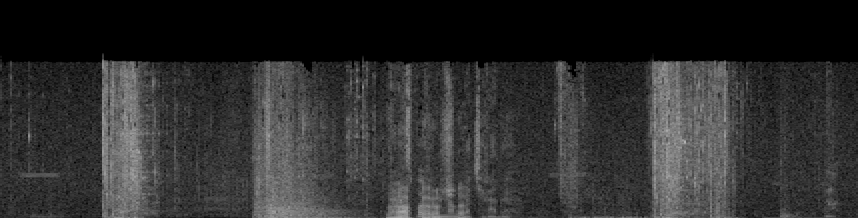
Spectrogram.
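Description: A grappling line whooshes in short loud bursts.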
